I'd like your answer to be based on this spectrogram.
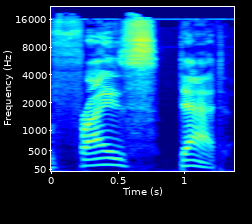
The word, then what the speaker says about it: Friesdat: Her last name is spelled Freistadt, like French fries, F-R-I-E-S. D-A-T, Lulu Freistadt.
